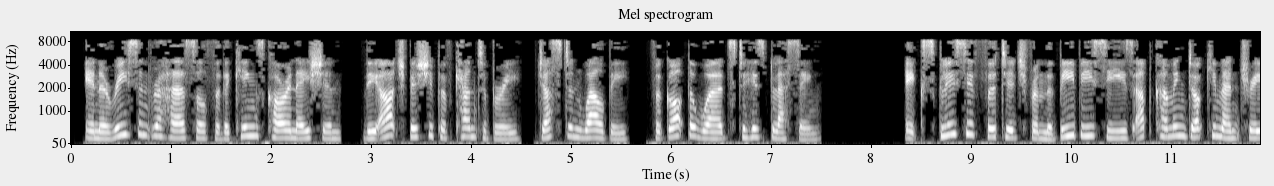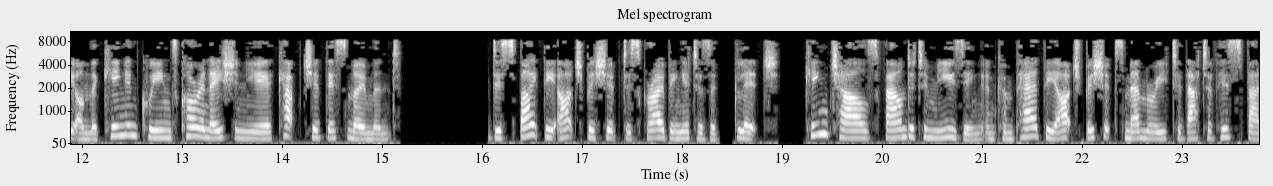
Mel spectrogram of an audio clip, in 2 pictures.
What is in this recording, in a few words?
English Newsroom Advanced NORMAL Reading; Archbishop forgets words King laughs Coronation documentary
